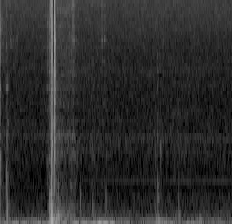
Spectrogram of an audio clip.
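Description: Computer keyboard and mouse being handled on a desk: a few light clicks and one louder, sharp knock about half a second in, over a steady low hum.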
